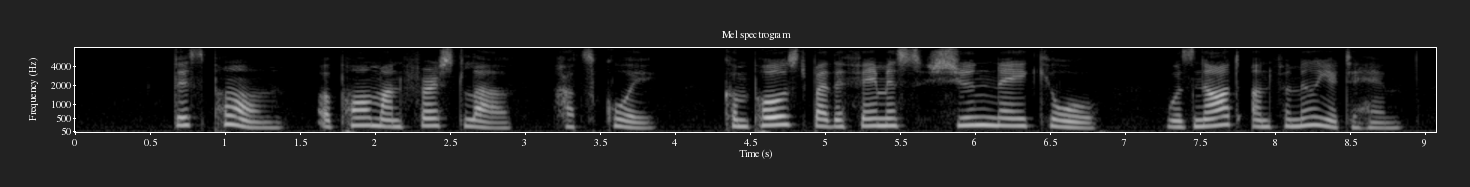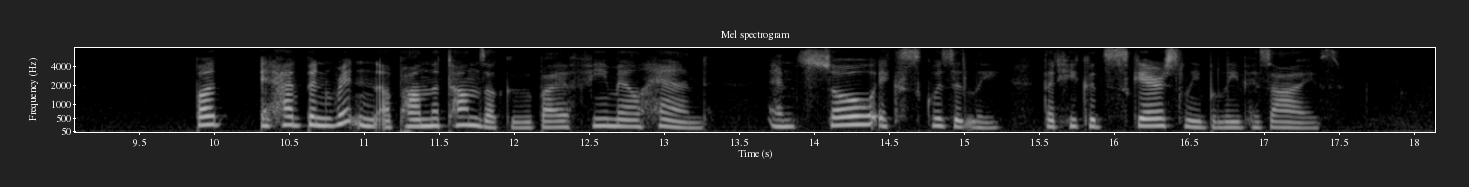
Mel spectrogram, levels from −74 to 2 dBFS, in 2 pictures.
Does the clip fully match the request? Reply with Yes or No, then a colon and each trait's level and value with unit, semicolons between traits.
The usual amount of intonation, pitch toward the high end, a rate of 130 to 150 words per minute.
Yes: average, 4.2 semitones; high, 240 Hz; average, 140 wpm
